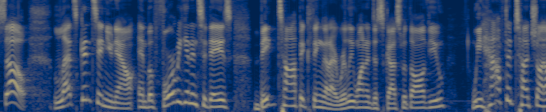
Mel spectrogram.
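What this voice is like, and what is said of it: Usual voice. Nothing is said of it.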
